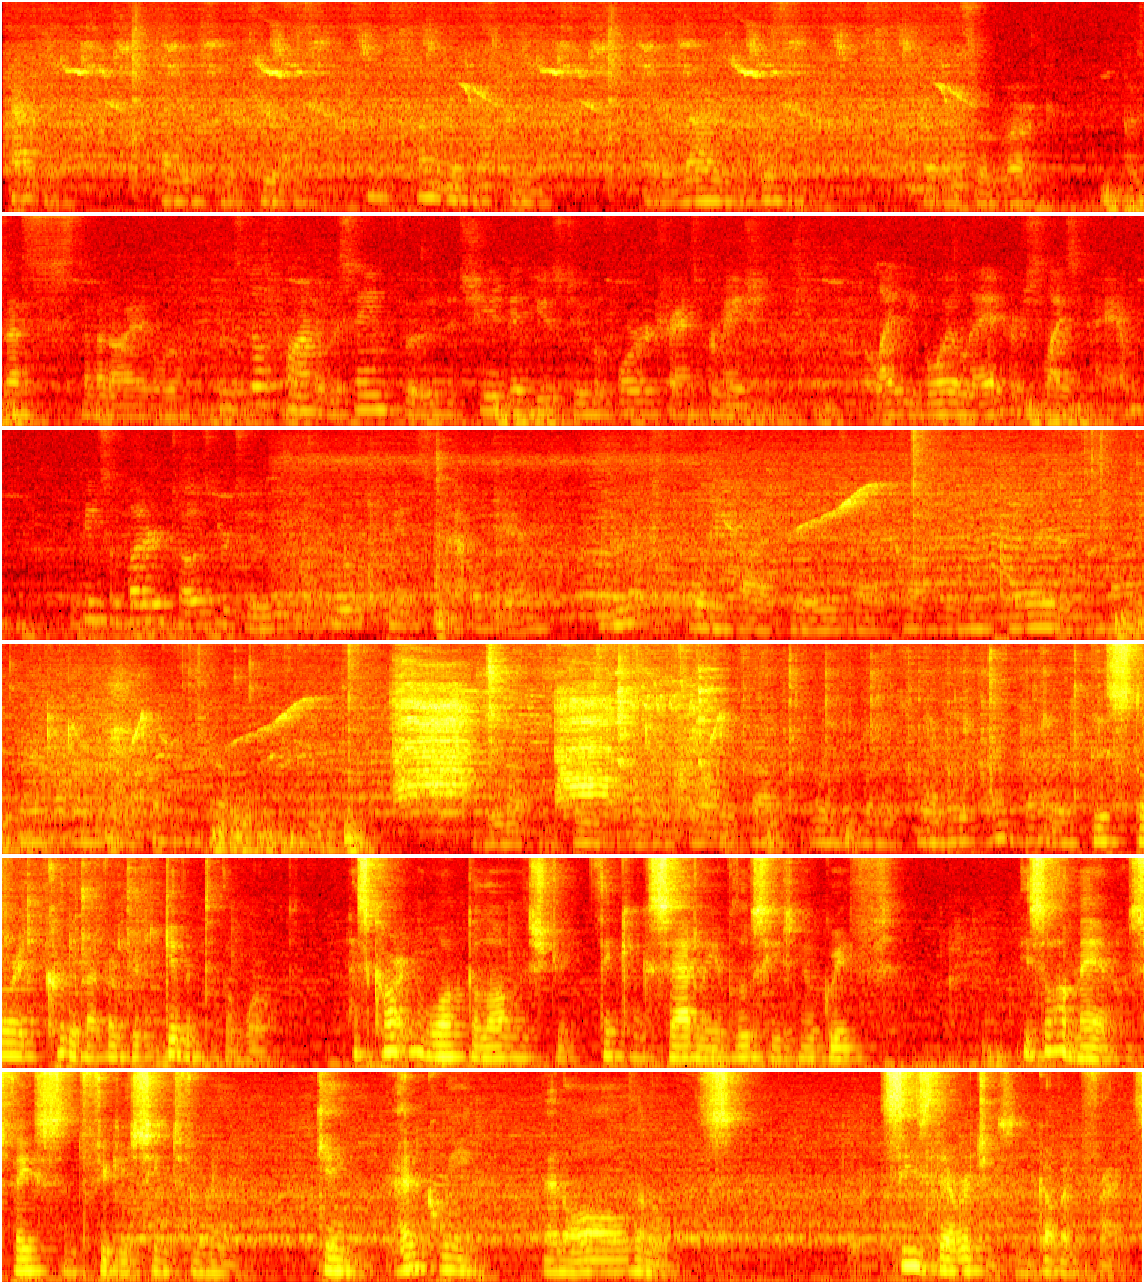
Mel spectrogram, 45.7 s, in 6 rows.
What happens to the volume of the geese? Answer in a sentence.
The volume of the geese goes up.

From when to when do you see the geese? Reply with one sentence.
You can hear the geese from 22.2 to 27.6 s.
